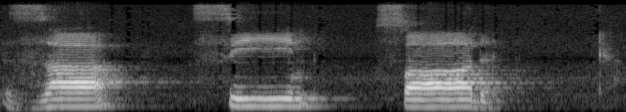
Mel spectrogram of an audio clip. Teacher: یعنی ان 3 حروف میں سیٹی کی آواز نکلتی ہے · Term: حروف صفیریہ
